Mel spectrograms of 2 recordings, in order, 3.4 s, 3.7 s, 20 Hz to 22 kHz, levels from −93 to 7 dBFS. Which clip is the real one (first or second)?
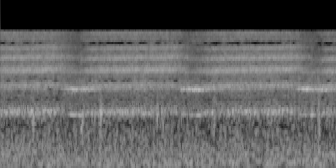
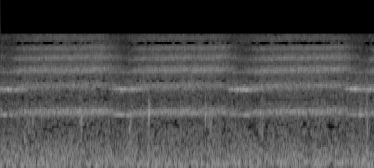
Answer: second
